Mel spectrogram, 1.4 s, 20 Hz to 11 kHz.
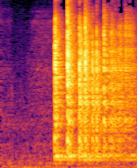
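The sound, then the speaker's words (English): A small die clatters onto a hard table, a sharp initial hit followed by a quick series of rattling bounces and rolls that settle within a second, fairly loud. “Do you have your dice near you? I do. I would like you to roll a d8.”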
